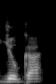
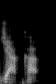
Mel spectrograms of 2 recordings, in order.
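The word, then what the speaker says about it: yuca: here in the americas the name is yuka even in english you put extra c mispronounced jakka but still yucca and in the caribbean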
